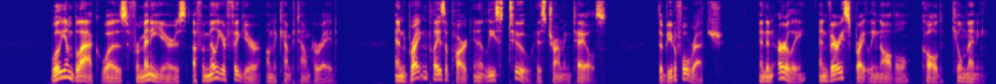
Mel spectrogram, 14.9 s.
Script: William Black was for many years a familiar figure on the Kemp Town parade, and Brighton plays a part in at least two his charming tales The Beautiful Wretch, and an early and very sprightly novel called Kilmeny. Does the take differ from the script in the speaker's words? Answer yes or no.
no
